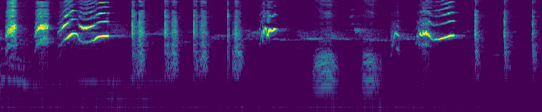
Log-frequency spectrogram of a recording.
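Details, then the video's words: Javan myna in lively chattering voice, a master recording for tutoring other birds, mixing wavering slurred whistles with short clicks and two deep rasping growls, then more whistles and sharp ticks. "Burung Jalak Kebo Gacor Ngoceh Bikin Ribut Semua Burung- Masteran Burung jalak"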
